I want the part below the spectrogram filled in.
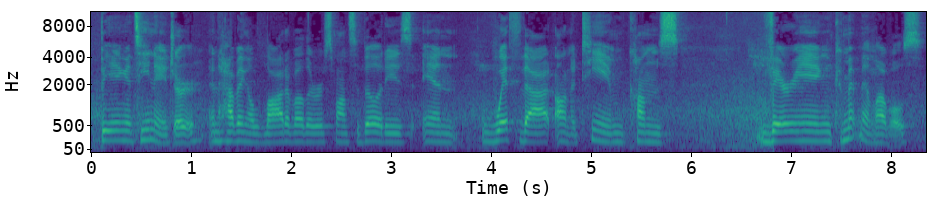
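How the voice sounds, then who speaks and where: Young woman, kinda low voice, explaining stuff clearly as an interview guest, bit of noise behind her. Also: a little mellow. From Minnesota, United States. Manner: articulate, illustrates with quoted examples. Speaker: guest, sports psychology coach.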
